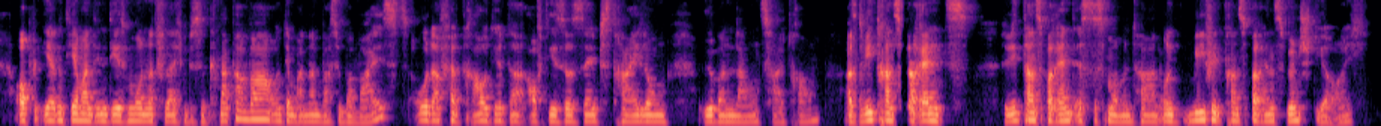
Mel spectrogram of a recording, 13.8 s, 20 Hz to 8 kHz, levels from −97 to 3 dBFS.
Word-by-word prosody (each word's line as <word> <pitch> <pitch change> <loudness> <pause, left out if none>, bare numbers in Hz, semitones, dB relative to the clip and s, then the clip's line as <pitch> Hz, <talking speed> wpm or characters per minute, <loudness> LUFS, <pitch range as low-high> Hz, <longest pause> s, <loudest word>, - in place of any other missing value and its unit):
ob - - +4
irgendjemand 120 0 +3
in 110 0 +1
diesem 115 0 +2
Monat 110 -1 +1
vielleicht 105 -1 -3
'n - - -10
bisschen 90 -3 -9
knapper 135 +5 -2
war 135 -3 +2
und 110 +1 -5
dem 105 -3 0
anderen 105 0 -3
was 95 -3 -10
überweist, 95 - -6
oder 120 -1 +2
vertraut 115 -1 -2
ihr 115 0 -2
da 105 -1 -4
auf 105 - -5
diese 105 0 -1
Selbstteilung 105 -1 -2 0.3
über 105 0 +1
'n 100 0 -1
langen 95 0 -7
Zeitraum? 95 +7 -12 0.2
Also, 100 +2 +2
wie 125 - +7
Transparenz 115 -2 +3 0.3
wie 115 +3 +1
transparent 120 -2 +3
ist 110 0 -3
es 110 - -6
momentan 100 0 -2
und 110 -1 +1
wie 125 +4 +3
viel 125 -2 +2
Transparenz 110 -1 -1
wünscht 115 +1 +1
ihr - - -5
euch? 95 +5 -12
110 Hz, 180 wpm, -25 LUFS, 105-115 Hz, 0.3 s, wie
